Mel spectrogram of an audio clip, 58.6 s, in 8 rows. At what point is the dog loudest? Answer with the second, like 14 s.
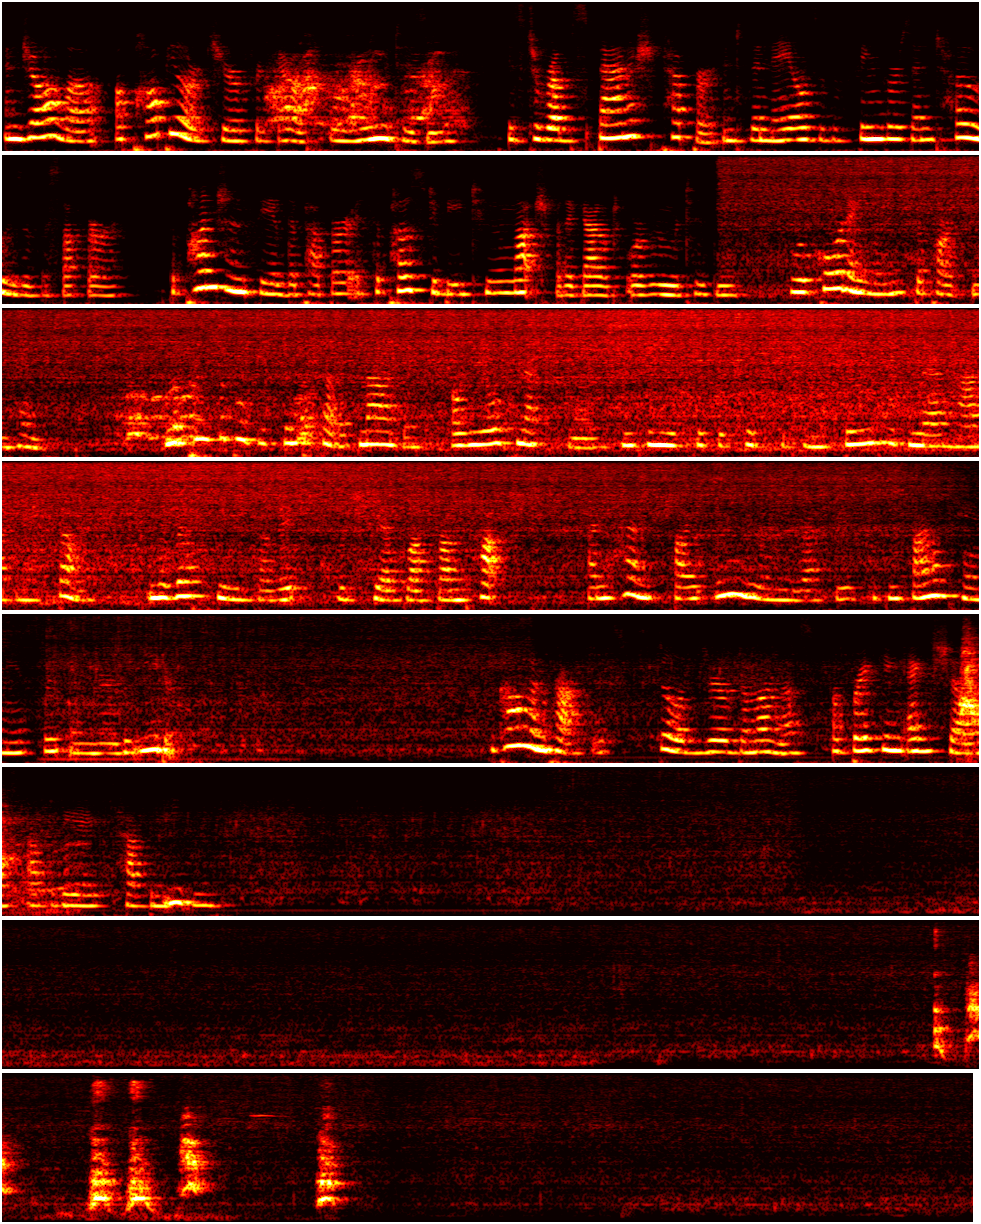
52 s.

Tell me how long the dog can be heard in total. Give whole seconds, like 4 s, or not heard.
7 s.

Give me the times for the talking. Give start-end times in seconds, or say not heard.
0.0-15.2, 15.8-30.8, 33.0-38.2.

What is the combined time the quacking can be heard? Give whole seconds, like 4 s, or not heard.
not heard.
